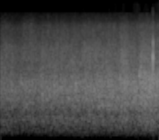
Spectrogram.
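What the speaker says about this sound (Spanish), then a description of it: "Dele palmas al Señor." A church congregation claps hands in a dense, steady wash of applause that holds at an even level for about two seconds, with no talking over it.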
